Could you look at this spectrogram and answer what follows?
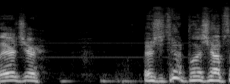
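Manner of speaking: breathless, winded, out of breath. Just finished ten push-ups and counting them off, out of breath. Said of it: "I'm actually out of breath from that".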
